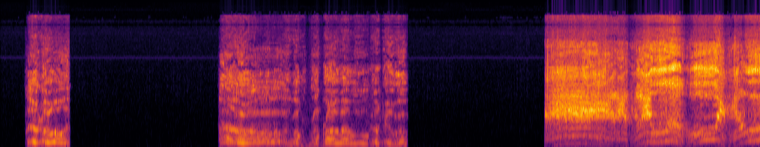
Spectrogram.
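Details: Walrus calls in three separated bursts: a short harmonic bellow, then a longer wavering roaring stretch, then a harsh, bright, strained bellow with rising and falling tones.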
